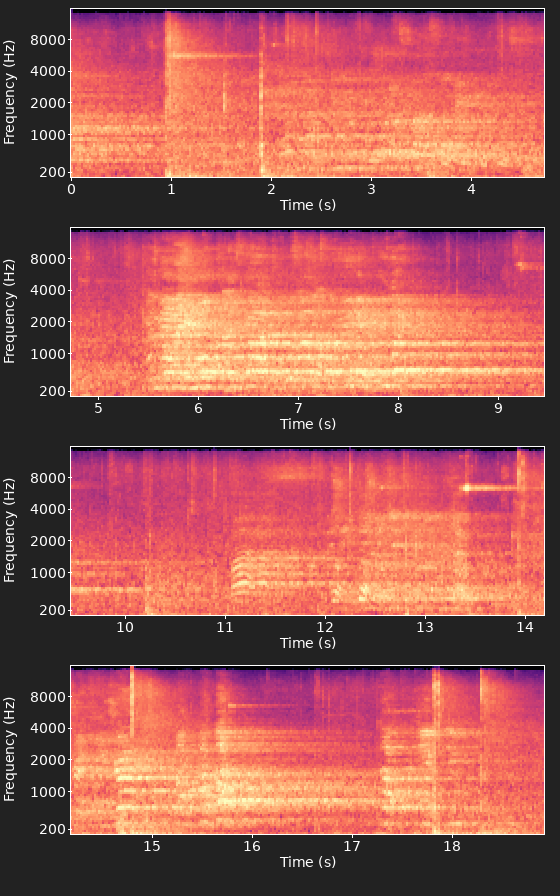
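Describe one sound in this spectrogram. A ball is kicked with dull thuds in an echoing hall.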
